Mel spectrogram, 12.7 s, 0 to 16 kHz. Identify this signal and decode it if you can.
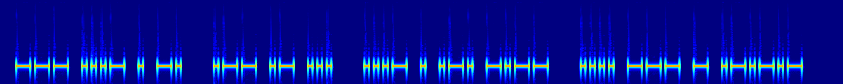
Morse code, heard as a keyed tone, about 17 wpm, 700 Hz. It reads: OVEN WAS VERY HOT.
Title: Sentences from Top 1000 Words - Review Part 6 - 17wpm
